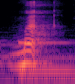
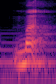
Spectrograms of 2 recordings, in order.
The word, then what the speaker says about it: mạ: You will see the word mã, okay, mã. With these toes, you should keep your voice as low as possible and short.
